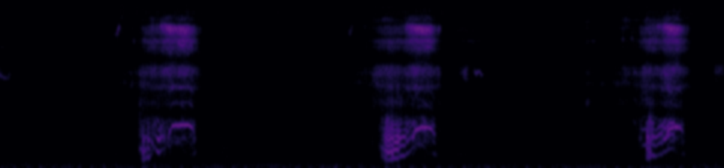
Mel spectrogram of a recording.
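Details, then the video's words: Jack Russell Terrier dog snoring while asleep indoors: three rasping, wheezy snores spaced about three seconds apart, each a short nasal burst with a rising whine, quiet breathing between. "Sounds of a Jack Russell dog snoring. Cute sleeping and snoring sounds."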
